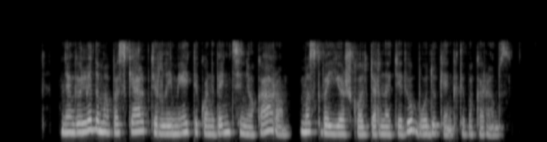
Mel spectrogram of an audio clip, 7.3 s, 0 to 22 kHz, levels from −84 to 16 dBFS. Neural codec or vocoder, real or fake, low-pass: codec, 16 kHz, 4.8 kbps, FACodec; fake; 7.2 kHz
